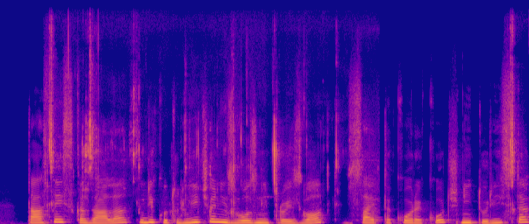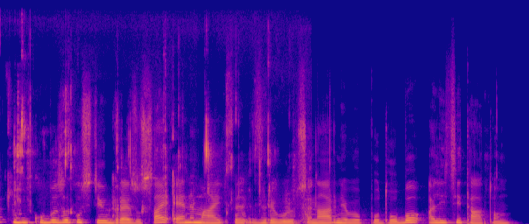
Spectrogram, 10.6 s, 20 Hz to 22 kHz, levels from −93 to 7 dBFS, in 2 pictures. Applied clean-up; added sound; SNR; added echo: neural mask model Resemble Enhance denoiser.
